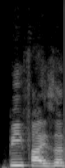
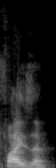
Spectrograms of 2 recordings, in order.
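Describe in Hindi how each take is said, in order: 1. F से पहले P की आवाज़ सुनाई देती है। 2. शब्द सीधे F से शुरू होता है। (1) "पी फाइजर नहीं बोलते" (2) "पी साइलेंट है"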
